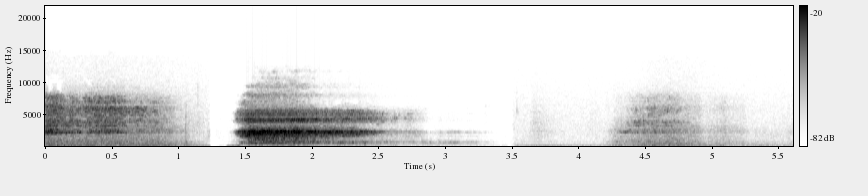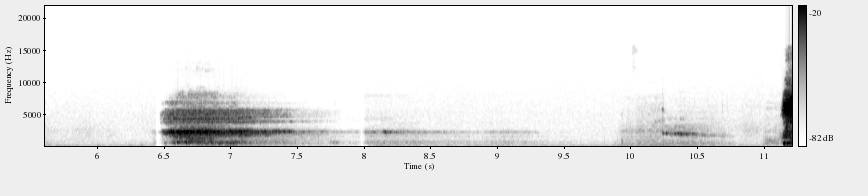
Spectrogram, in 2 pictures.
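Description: Slow, deep breaths during a yoga flow, several long audible inhales and exhales close to the microphone, separated by quiet pauses, with no talking.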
